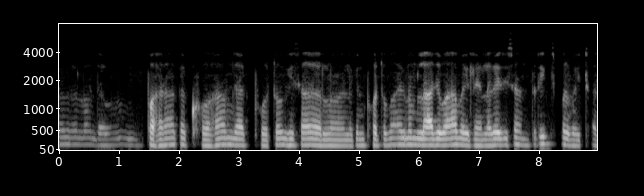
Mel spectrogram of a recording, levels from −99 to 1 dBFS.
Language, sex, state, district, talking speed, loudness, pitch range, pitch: Magahi, male, Bihar, Lakhisarai, 140 wpm, -31 LUFS, 140-155 Hz, 145 Hz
